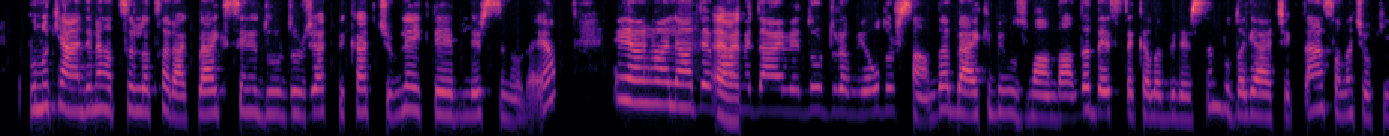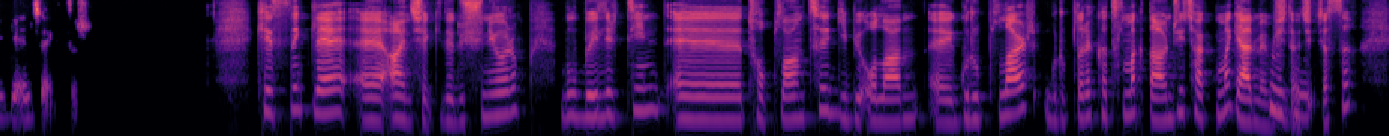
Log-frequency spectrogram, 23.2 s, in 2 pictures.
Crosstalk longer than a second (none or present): none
